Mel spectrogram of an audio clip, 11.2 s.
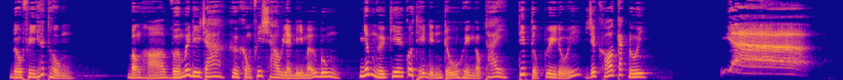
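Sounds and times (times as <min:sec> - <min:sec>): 
speech: 0:00.1 - 0:01.1, 0:01.7 - 0:08.7
anguished drawn-out human wail: 0:09.6 - 0:10.9.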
